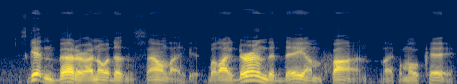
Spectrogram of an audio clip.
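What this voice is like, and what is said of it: Slightly off, congested sick voice. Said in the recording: “if my voice sounds a bit off... I'm still sick... I get congested”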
